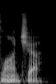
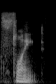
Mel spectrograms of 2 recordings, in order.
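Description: First: The word ends with a 'cha' sound. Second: The word ends with a 't' sound. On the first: The speaker calls it right. "it's pronounced slancha" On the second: The speaker calls it wrong. "It's not slaint"

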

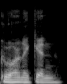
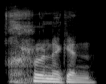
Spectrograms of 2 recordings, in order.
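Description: First: The name is said with an anglicised pronunciation. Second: The name is said closer to Dutch pronunciation. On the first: The speaker calls it wrong. "which is the way that most people say that in this country" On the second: The speaker calls it right. "I commend Mr. Castles for his pronunciation of Groningen"

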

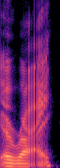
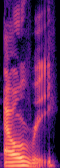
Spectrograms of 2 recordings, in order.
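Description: First: It sounds like 'uh-RYE', ending like 'rye'. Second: It sounds like 'OW-ree', rhyming with 'dowry'. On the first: The speaker calls it right. "that word is actually awry" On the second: The speaker calls it wrong. "every time something went askew, it went owry"

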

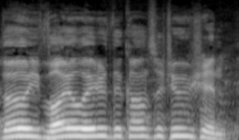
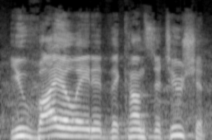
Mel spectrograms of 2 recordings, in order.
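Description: First: It is said in a mocking funny voice. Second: It is said plainly in a normal voice.

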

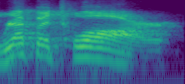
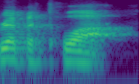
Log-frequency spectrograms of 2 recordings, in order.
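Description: First: It is said with a plain American pronunciation. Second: It is said with a haughty French-style pronunciation. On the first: The speaker calls it wrong. "It's not like me saying repertoire. That's how I say it for some strange reason" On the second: The speaker calls it right. "You got to say it like it's a French word. You got to say it with some stuck-upness"

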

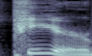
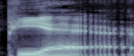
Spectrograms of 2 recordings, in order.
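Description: First: The name is said like the English word peer. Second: The name is said with a French pronunciation. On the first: This is how locals in South Dakota say the city's name. "no South Dakota cowboy is going to go around saying Pierre. So it's Pierre" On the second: This is the name as the French say it. "it's spelled like the French Pierre"

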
